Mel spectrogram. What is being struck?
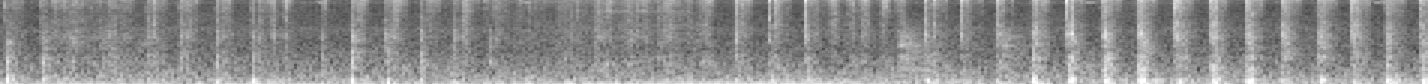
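Plastic laptop keys in an aluminium body.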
